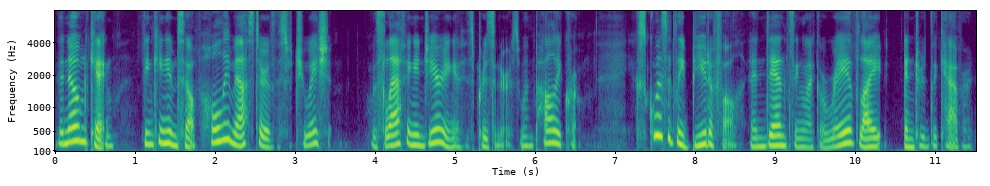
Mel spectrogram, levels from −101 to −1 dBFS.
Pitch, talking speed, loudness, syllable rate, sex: 220 Hz, 160 wpm, -18 LUFS, 5.5 syllables/s, female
